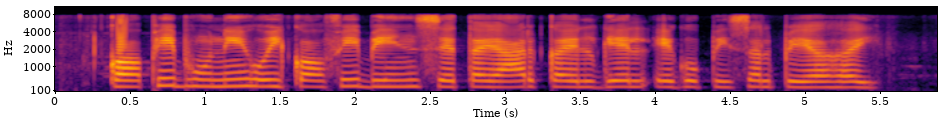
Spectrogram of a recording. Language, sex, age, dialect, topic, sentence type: Magahi, female, 18-24, Southern, agriculture, statement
